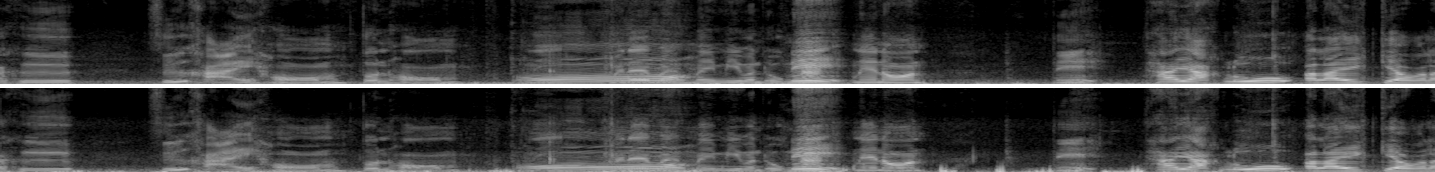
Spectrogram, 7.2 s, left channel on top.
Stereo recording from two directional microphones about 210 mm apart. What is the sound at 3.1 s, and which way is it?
Speech, 55° left (ahead or behind).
